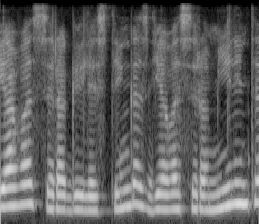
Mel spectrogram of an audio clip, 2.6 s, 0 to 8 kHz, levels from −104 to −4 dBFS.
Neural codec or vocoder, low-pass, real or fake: none; 7.2 kHz; real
